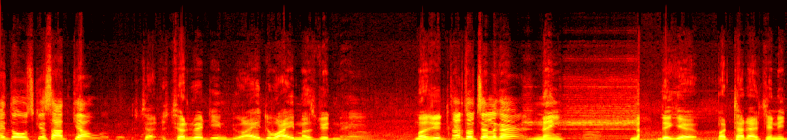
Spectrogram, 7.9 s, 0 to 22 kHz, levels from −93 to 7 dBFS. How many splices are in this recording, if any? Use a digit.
1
